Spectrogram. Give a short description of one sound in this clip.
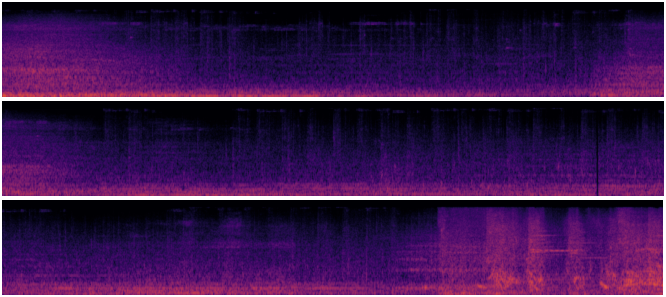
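Quick footsteps patter on stone.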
